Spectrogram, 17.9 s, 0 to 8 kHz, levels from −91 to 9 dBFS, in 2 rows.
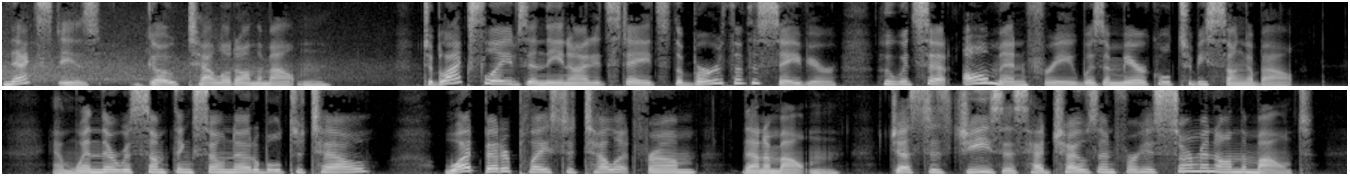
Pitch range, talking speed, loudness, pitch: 180-240 Hz, 210 wpm, -20 LUFS, 220 Hz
